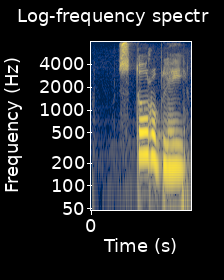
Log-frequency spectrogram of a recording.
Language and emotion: Russian, neutral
